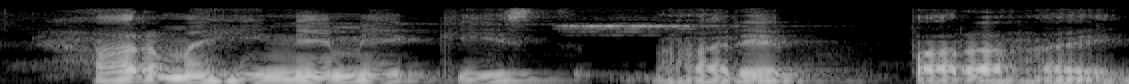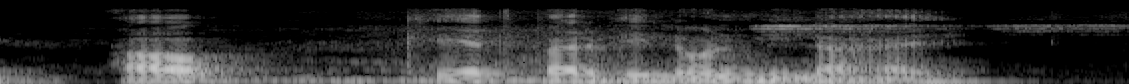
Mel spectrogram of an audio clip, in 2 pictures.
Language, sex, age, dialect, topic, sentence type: Magahi, male, 60-100, Central/Standard, banking, question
